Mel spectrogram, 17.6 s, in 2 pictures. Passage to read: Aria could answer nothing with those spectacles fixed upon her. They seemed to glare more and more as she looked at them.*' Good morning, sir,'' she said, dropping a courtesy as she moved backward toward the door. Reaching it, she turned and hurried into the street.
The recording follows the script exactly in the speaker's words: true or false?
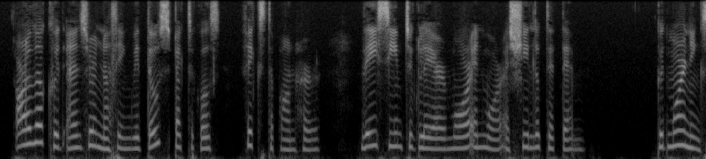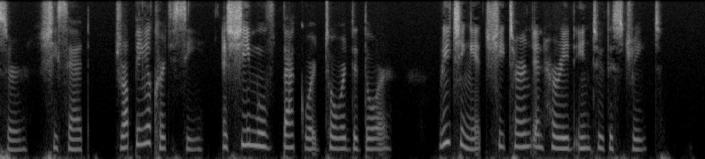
true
